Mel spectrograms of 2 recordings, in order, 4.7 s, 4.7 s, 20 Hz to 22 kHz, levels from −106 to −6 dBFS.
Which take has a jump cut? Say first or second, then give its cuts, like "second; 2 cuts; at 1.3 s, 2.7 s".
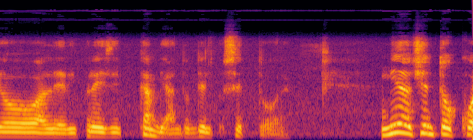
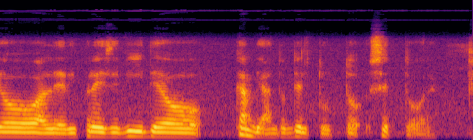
first; 3 cuts; at 1.2 s, 2.2 s, 3.8 s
